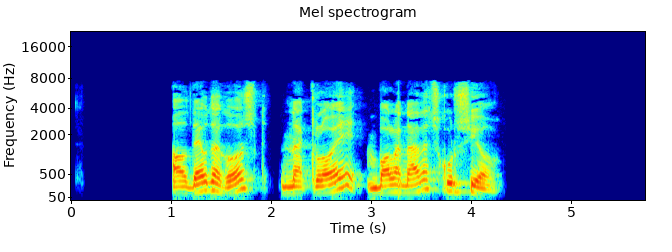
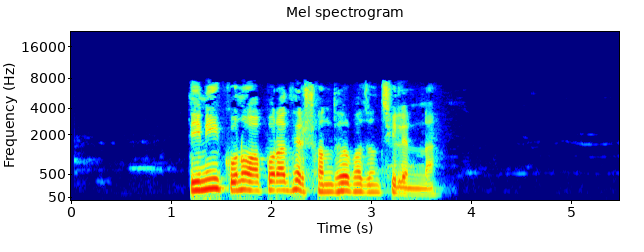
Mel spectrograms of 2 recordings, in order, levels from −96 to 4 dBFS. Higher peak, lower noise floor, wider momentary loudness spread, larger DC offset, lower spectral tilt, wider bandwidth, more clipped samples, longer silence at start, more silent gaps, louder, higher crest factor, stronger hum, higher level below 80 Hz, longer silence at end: about the same, -4 dBFS vs -2 dBFS; first, under -90 dBFS vs -85 dBFS; second, 6 LU vs 10 LU; neither; about the same, -5 dB/octave vs -6 dB/octave; about the same, 7.8 kHz vs 7.8 kHz; neither; second, 1 s vs 1.2 s; first, 2.04-2.08 s vs none; second, -19 LUFS vs -15 LUFS; about the same, 18 dB vs 16 dB; neither; second, -62 dBFS vs -54 dBFS; second, 1.45 s vs 1.85 s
